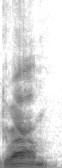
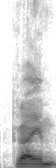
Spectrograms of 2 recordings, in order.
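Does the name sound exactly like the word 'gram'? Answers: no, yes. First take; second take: yes; no. First: The name sounds just like the word gram. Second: The name does not sound like the word gram. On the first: The speaker calls it wrong. "They they they say gram, as in graham crackers" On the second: The speaker calls it right. "Americans don't say Graham correctly"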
